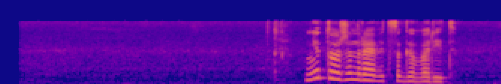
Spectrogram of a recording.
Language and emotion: Russian, positive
